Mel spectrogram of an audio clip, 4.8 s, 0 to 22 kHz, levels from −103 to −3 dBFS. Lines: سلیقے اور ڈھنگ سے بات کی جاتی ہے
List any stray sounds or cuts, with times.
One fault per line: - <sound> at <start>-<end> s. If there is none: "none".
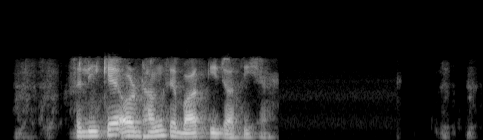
none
